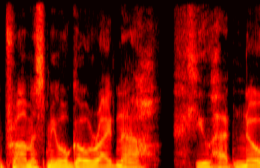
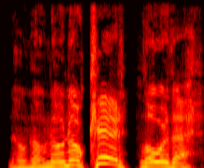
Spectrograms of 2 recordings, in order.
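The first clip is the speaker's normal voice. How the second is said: high, urgent plea to stop; alarmed pleading; 9 semitones higher than usual. Acted. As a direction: climb in pitch as you try to halt them. Urging a kid to lower something.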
